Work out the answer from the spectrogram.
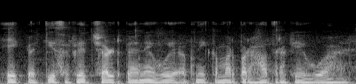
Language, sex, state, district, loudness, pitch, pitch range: Hindi, male, Uttar Pradesh, Lalitpur, -16 LUFS, 95 Hz, 90-100 Hz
